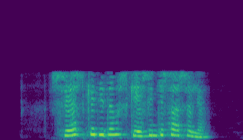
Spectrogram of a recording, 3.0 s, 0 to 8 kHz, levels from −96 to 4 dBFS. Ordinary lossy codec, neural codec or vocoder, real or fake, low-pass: AAC, 16 kbps; none; real; 7.2 kHz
